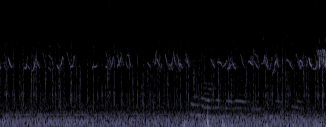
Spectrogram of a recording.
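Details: Many chicks chirping together, a dense stream of short high peeping notes with quick up-and-down inflections, over a steady low rumble and a few faint lower sliding sounds.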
